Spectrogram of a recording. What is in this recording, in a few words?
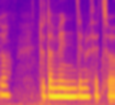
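"mynd" Welsh, spoken word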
